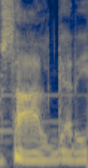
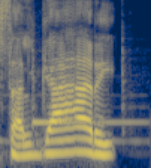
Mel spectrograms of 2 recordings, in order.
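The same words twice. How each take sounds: First: The stress is on the first syllable. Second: The stress is on the second syllable. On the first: This is how the speaker's generation said it. The speaker calls it wrong. "noi dicevamo Salgari" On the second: This is the correct pronunciation. The speaker calls it right. "la pronuncia corretta è Salgari"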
